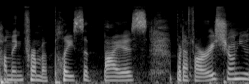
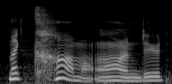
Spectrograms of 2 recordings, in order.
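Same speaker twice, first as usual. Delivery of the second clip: slow, dragged-out exasperation; slow exasperated drawl; disgusted drawl; 2 semitones lower, much slower than usual. Real, not acted. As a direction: stretch it out in disbelief. Exasperated drawn-out repeat.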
